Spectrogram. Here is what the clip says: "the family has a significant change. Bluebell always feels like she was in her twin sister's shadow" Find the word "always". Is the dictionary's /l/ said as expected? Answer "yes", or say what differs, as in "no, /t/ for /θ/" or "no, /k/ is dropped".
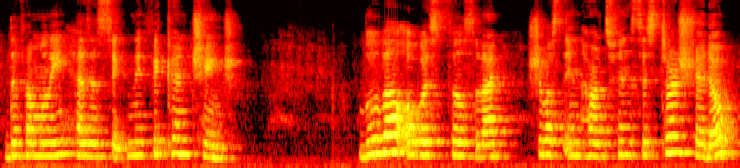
no, /l/ is dropped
